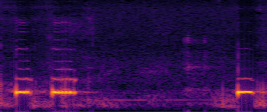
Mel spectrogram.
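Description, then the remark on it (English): Three short electronic tones sound clearly, spaced unevenly as a number is dialed on a phone, with a fainter high beep in the quiet gap between them. “He pulls out his phone, dials a number, and waits for someone to pick up.”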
